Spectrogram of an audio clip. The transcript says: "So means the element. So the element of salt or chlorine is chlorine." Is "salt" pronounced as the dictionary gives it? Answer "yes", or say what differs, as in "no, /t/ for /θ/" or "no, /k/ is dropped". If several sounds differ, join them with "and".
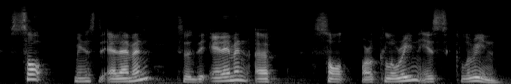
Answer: no, /l/ is dropped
